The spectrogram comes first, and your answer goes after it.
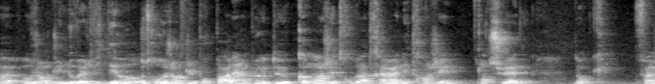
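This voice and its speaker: A man's voice: medium pitch, very echoey, far from the mic, a little hiss or hum. A man in his late twenties from France, giving casual advice in a chatty vlog, with many fillers and restarts. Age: 20s. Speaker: vlogger.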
